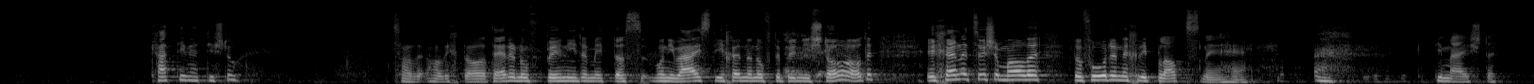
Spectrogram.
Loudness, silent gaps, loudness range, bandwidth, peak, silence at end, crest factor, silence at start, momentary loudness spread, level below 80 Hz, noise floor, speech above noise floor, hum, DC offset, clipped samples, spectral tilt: -31 LUFS; none; 12 LU; 13 kHz; -14 dBFS; 0.4 s; 18 dB; 1.5 s; 17 LU; -68 dBFS; -71 dBFS; 41 dB; none; under 0.1%; under 0.1%; -6.5 dB/octave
